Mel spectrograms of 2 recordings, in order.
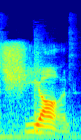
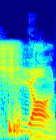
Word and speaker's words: Xi'an: When I went through, I stopped at a place called Xi'an. It's called Xi'an, right? But it's spelled with an X. X-I dash comma A-N. Xi'an.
